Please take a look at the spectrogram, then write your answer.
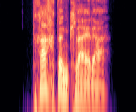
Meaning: nominative/accusative/genitive plural of Trachtenkleid
- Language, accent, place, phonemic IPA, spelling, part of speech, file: German, Germany, Berlin, /ˈtʁaxtn̩ˌklaɪ̯dɐ/, Trachtenkleider, noun, De-Trachtenkleider.ogg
